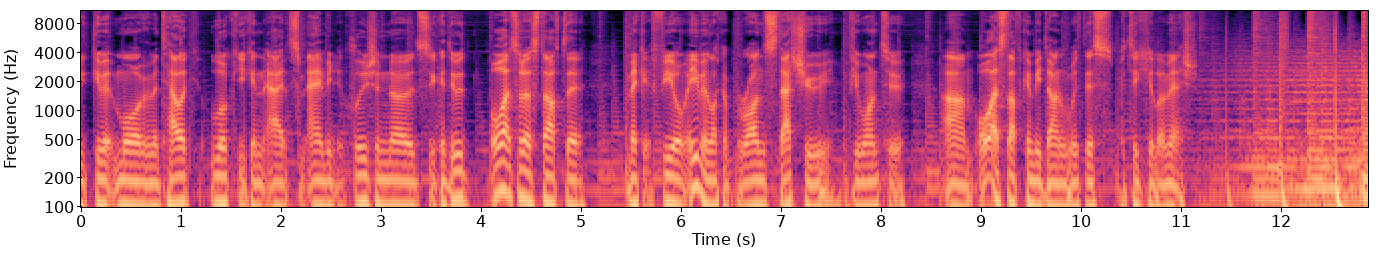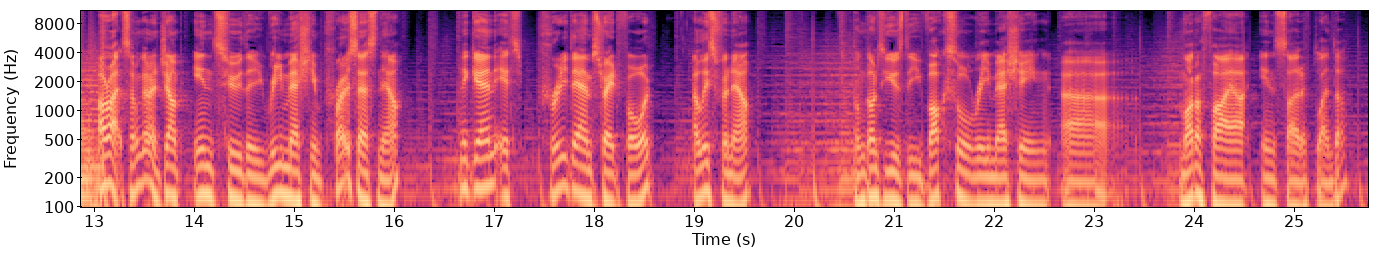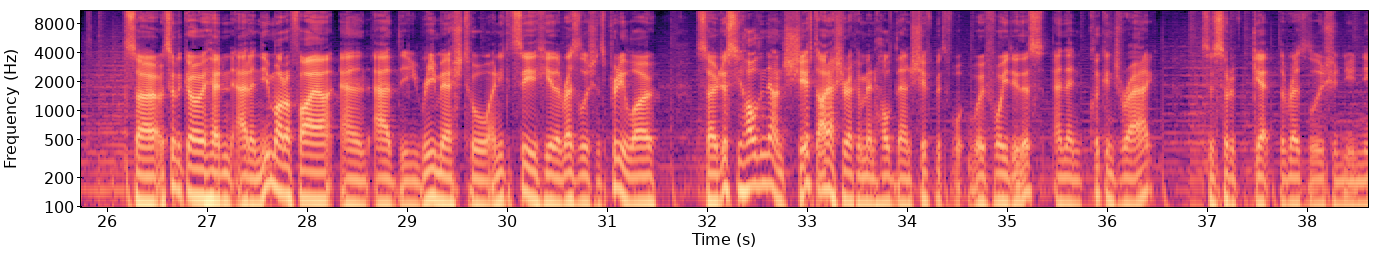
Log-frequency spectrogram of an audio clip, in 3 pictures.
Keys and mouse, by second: 3.3 click, 4.9-20.4 drag, 16.2 middle click, 16.2 right click, 20.4 middle click, 20.5-21.8 drag, 21.8 middle click, 22.0-25.4 drag, 25.4 middle click, 25.5-27.0 drag, 27.0-38.6 middle drag.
